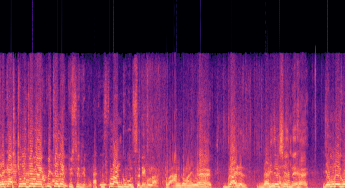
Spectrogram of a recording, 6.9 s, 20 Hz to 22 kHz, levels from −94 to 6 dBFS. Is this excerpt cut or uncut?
cut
